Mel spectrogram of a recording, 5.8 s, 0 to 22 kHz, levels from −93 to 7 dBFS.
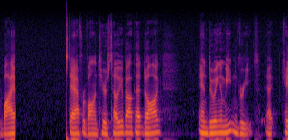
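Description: From 0.29 s to 1.32 s the speech drops out for about a second, an audio dropout to a faint residue, before returning abruptly on "or volunteers tell you". Only hiss, roughly 35 dB below the speech, fills the gap, likely because the signal feeding the chain was lost while the path downstream stayed live. On a waveform the envelope collapses to a thin flat band with sheer edges; a spectrogram shows the harmonic bands vanishing into faint, even broadband noise.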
